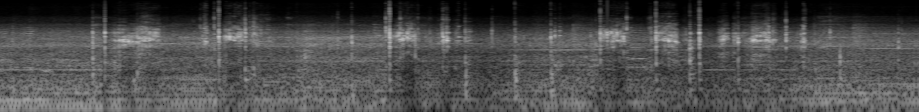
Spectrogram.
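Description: A metal spoon clinks and scrapes against a bowl.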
